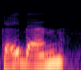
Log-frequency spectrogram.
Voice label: muffled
